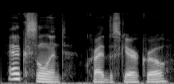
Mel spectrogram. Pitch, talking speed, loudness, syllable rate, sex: 130 Hz, 140 wpm, -17 LUFS, 5.7 syllables/s, male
